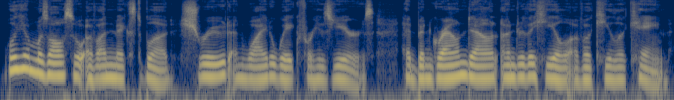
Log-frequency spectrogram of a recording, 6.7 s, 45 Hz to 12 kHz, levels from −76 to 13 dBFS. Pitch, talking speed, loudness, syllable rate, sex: 155 Hz, 195 wpm, -17 LUFS, 5.1 syllables/s, female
